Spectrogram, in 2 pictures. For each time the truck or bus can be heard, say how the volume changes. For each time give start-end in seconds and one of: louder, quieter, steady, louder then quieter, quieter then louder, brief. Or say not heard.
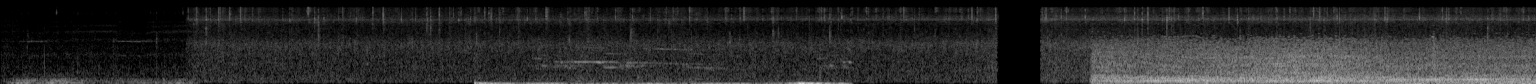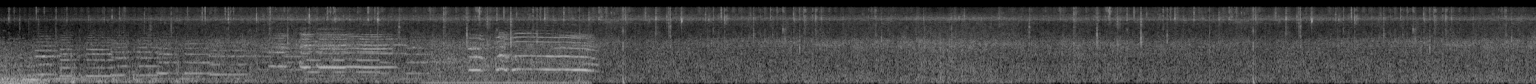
10.9-21.3 quieter.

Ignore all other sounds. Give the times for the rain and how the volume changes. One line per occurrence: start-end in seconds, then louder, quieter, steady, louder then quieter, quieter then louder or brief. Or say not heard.
0.0-30.6 louder.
